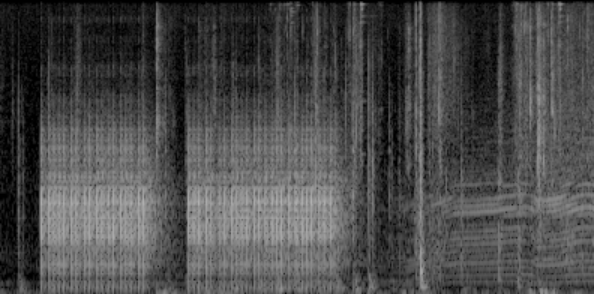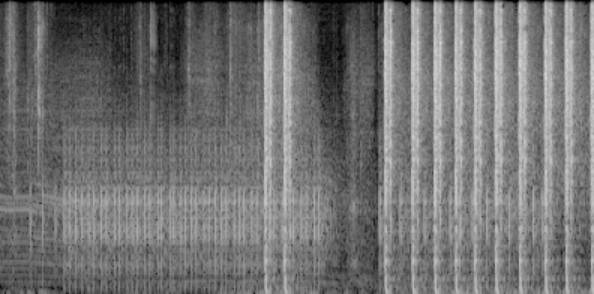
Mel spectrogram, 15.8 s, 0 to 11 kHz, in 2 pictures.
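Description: Gunfire from DP and M4 rifles in PUBG, a loud crackling stream of automatic bursts with brief pauses, ending in a rapid series of sharp, evenly spaced shots.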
